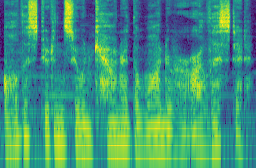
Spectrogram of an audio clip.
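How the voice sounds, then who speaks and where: An actor playing a calm, confident young male hunter in a video game, composed and understated. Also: mid-range voice, fast talker, soft background music, lightly acted. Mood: calm, serious. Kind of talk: scripted game voice acting.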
